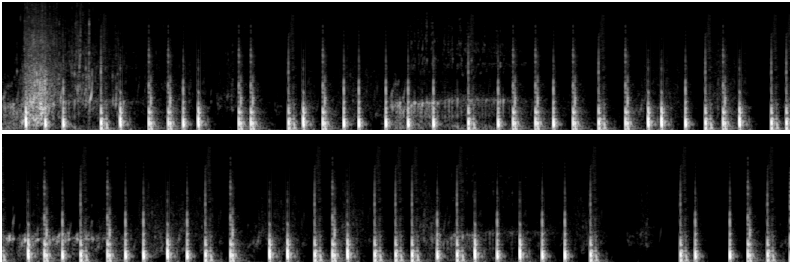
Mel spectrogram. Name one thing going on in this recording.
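Wooden blocks knock into place in quick succession.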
